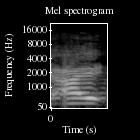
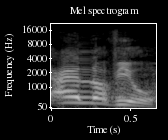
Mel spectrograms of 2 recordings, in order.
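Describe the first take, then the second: First: There is a pause after I. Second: It is said without any pause.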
